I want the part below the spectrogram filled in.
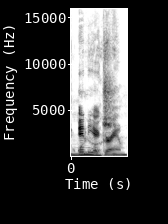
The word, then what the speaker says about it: Enneagram: Oh Enneagram.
